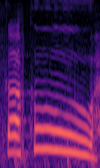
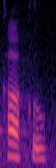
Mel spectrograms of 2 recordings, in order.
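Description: First: "Kaku" with a high, drawn-out accented ku; calling out, long U. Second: Said in the usual way. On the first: Shown as a demonstration. Lecturer imitating calling grandmother, long high final U. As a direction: call "Kaku" slowly, stretching the raised final U. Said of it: "make an extra long U on that one". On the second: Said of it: "But if you call her".

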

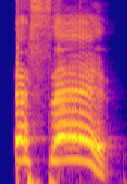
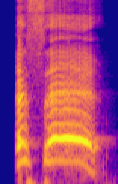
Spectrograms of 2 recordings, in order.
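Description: First: Flat, let-down "That's sad"; a touch of mock pity; dismissive sigh. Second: Squeaky high mock "That's sad"; hammed-up high-pitched pity; mocking falsetto. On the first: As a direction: say it like it's a shame. Mock pity at Kwame Brown. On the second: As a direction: repeat it in a silly high voice to ridicule him. Mocking repeat of same line.

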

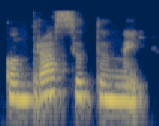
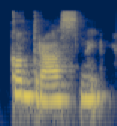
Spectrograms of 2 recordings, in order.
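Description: First: Slow, careful контрастний with the т sounded; spelling pronunciation. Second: Контрастний said контрасний, т dropped; natural pronunciation. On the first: Teacher spelling out the word for students, slow and careful. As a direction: sound every letter of контрастний, т included, slowly. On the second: Teacher showing students the everyday spoken form, relaxed. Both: Shown as a demonstration. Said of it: "не завжди вимовляємо цю, е, приголосну".

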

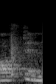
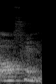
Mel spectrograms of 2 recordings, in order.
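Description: First: Often as "OF-ten", t sounded; mispronunciation. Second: Often as "OFF-en", silent t; correct pronunciation. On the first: Teacher showing what many people say, mispronunciation. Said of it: "often না". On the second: Teacher explaining the silent T consonant, correct pronunciation. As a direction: leave the t out of often. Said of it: "এটার উচ্চারণ হবে". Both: Shown as a demonstration.

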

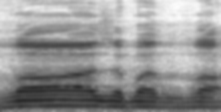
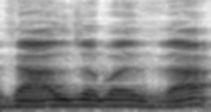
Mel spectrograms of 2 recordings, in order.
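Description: First: Heavy dh, rounded o in "র জবর র"; thick za. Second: Light tongue-tip dh in "জাল জবর জা"; thin dhal. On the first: Teacher contrasting two letters, heavily pronounced "র জবর র". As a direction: say "র জবর র" as thick tongue-tip dh. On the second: Teacher contrasting two letters, thinly pronounced "জাল জবর জা". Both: Shown as a demonstration. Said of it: "মোটো হবে".

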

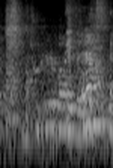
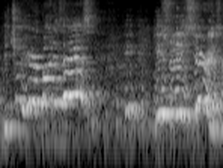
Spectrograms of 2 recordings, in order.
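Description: First: Clerk's hushed gossip. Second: Very high, squeaky mock giggler; giggling gossip. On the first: Retold or imitated. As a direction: pass it on quietly like a courtroom clerk. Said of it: "I see the lady, the clerk". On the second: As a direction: imitate gigglers gossiping at the back. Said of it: "everybody in the back giggling".

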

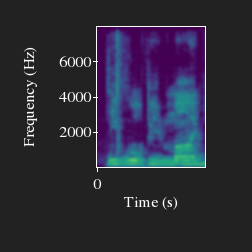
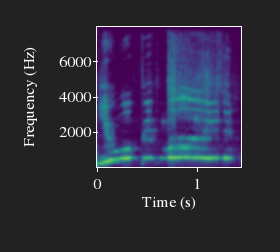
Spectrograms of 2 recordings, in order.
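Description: First: Said in the usual way. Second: High squealing claim on the dog; squealed claim. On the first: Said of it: "first take of claim". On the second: Real, not acted. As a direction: squeal it like a promise. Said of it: "second take, squealed".

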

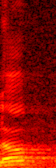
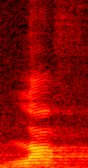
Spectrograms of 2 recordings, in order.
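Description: First: "love" with a short, closed vowel like Vietnamese ơ; wrong vowel in love. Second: "love" with an open A vowel, like "laf"; A sound in love. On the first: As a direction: say "love" as "lớp", rising at the end. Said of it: "đừng đọc là love". (đọc "love" sai thành âm ơ) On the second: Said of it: "Âm nó âm A phải đọc là love". (đọc "love" với âm A mở) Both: Shown as a demonstration.

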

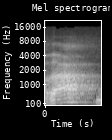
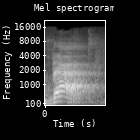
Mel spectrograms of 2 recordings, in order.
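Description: First: "that" said like "at", the th dropped; wrong that, no th. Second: "That" with a clear voiced th at the start; correct th sound. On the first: Father mimicking his son's wrong "that" as "at". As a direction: mimic the child's "that" as "at". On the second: Father modelling the correct "That" for his son. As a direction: model "That" with a proper th. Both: Shown as a demonstration. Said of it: "Không đọc là that".

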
